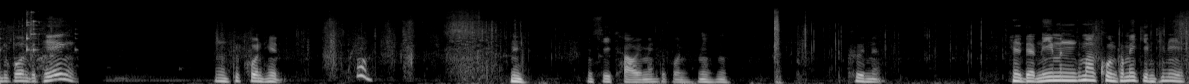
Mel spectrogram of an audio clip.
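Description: A person's footsteps crunch through dry leaves.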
